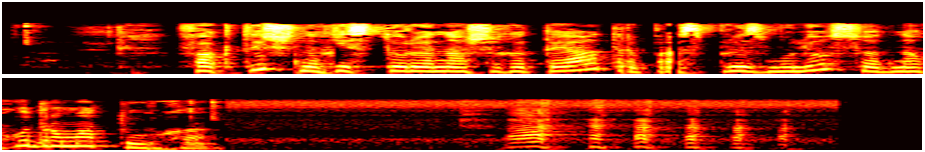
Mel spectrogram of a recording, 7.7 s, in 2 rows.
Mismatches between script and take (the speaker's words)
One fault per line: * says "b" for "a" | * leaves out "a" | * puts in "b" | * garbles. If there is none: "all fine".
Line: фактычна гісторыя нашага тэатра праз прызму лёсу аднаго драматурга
all fine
